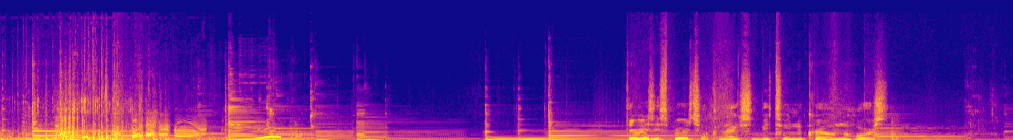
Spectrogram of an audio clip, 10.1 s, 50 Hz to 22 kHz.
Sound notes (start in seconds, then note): 1.2 man laughing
